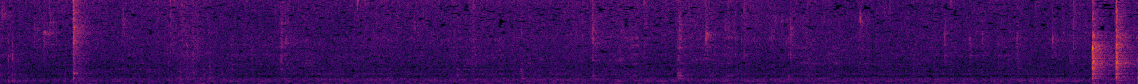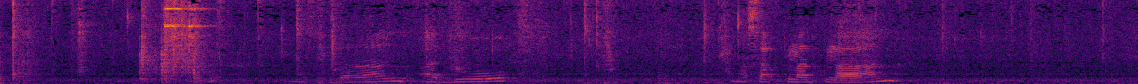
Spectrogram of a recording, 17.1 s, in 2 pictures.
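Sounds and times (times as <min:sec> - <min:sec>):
vegetables frying in oil: 0:00.0 - 0:17.0
spatula scraping pan: 0:04.3 - 0:05.6, 0:11.8 - 0:14.4.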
